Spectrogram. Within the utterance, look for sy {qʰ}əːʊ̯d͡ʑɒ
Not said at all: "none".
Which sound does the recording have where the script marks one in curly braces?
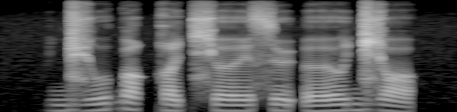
ʔ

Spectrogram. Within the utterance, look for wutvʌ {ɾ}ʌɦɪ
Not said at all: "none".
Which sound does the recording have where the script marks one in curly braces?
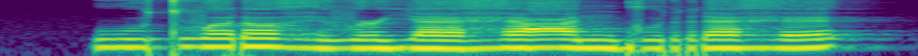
ɾ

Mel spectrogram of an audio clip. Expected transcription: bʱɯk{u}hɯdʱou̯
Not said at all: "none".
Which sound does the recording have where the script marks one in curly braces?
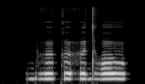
ɯ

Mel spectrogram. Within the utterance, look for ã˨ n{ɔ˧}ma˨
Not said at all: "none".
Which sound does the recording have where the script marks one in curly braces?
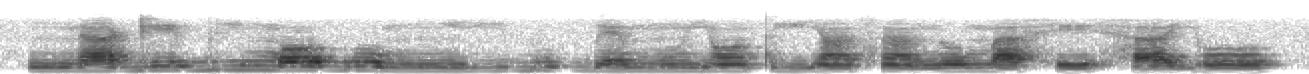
o˧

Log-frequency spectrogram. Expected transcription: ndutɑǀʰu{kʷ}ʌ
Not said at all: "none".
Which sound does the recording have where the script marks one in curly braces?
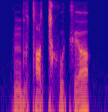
kʲ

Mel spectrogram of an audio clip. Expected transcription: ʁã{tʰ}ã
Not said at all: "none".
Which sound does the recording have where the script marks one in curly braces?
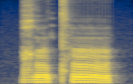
tʰ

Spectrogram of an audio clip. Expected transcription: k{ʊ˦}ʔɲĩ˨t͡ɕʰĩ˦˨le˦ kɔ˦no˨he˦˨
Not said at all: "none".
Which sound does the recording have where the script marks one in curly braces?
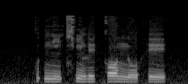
ʊ˦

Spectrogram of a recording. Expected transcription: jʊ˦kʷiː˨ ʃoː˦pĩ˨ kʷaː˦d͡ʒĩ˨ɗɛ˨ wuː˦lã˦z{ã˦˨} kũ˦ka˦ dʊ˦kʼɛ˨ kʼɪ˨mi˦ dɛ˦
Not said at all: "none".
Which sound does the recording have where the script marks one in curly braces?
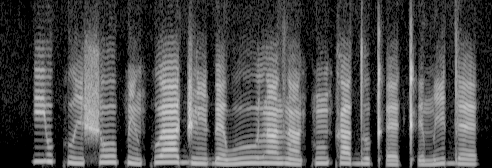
ã˨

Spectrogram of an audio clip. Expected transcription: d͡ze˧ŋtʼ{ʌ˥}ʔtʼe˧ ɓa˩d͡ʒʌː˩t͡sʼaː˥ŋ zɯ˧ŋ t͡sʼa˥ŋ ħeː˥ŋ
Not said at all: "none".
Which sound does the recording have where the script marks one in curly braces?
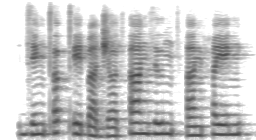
ʌ˥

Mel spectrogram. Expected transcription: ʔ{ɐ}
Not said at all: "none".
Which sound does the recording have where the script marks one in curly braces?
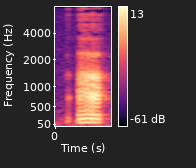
a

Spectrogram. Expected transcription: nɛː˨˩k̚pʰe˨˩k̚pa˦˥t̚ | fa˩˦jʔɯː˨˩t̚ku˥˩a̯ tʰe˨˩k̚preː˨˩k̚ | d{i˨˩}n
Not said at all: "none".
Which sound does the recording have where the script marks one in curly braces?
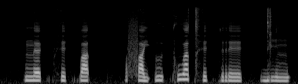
i˨˩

